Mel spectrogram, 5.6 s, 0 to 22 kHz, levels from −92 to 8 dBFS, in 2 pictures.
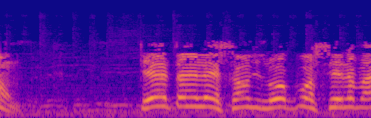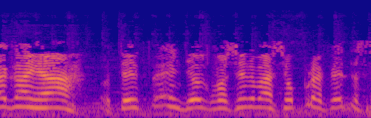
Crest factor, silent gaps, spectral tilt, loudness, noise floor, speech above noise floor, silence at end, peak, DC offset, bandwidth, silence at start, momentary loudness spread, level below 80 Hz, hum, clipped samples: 18 dB; none; -4 dB/octave; -25 LUFS; -51 dBFS; 25 dB; 0 s; -10 dBFS; under 0.1%; 13 kHz; 0 s; 11 LU; -60 dBFS; none; under 0.1%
